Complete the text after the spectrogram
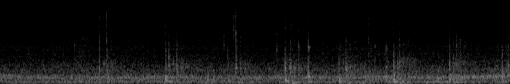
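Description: Footsteps knock on a wooden stage floor.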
